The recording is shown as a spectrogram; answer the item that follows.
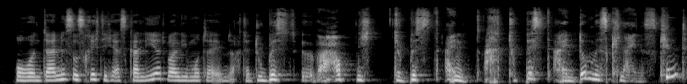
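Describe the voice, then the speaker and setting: A woman talks at a medium pitch and moderate pace with ordinary pitch variation and hardly any pauses, in a normal speaking voice. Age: 40s. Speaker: psychotherapist and podcast host. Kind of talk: solo storytelling monologue.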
